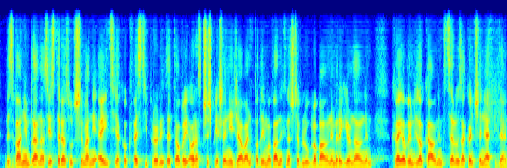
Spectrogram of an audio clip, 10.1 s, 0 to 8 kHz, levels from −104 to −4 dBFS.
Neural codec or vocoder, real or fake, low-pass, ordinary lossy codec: codec, 16 kHz, about 1 kbps, DyCAST, with the encoder's durations; fake; 7.2 kHz; none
